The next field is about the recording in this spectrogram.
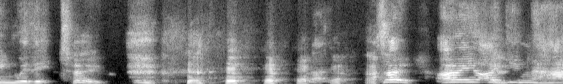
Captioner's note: chuckles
